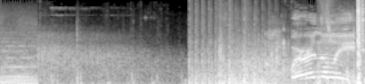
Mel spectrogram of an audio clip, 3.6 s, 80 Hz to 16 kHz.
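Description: Bursts of AK-74U gunfire in Call of Duty, sharp cracks near and loud, mixed with in-game effects and some background voice.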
